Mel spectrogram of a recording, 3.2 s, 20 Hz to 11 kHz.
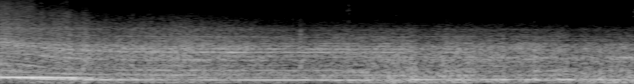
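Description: Race car engine in Gran Turismo 7 screaming down Conrod Straight at Mount Panorama, a steady loud high-revving drone with a brief gear shift near the start, alone with no talk.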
